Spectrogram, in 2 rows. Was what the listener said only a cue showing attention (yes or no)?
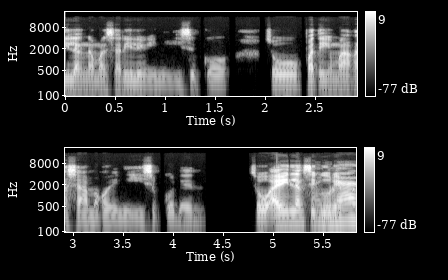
no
